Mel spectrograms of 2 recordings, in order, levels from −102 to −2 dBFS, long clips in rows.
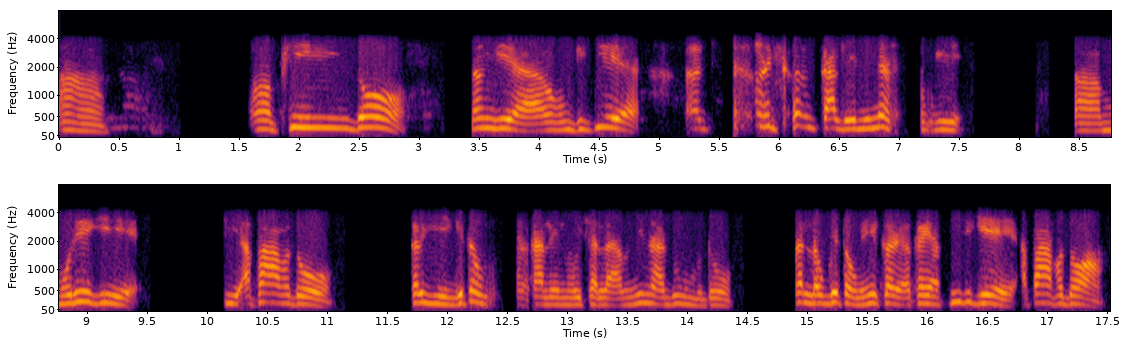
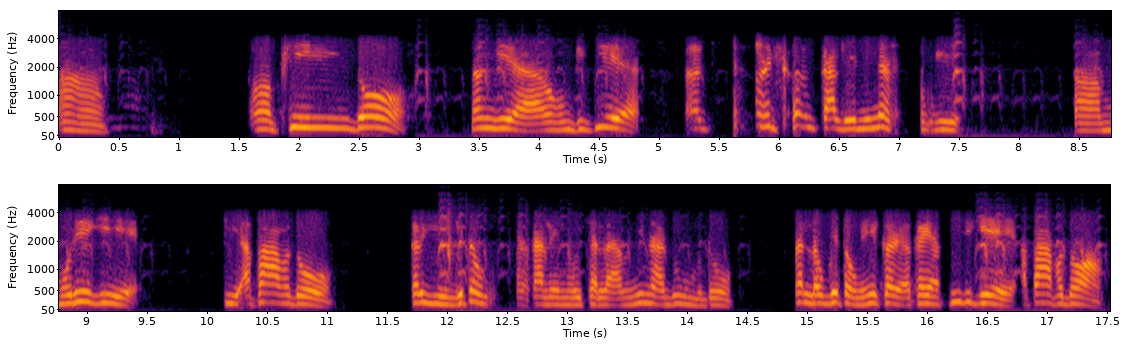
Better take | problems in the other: first | noise reduction (neural mask model RNNoise)

